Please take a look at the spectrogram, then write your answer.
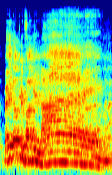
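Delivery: drawn-out mock complaint in a little voice; comic little voice from behind, stretched out. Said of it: "I hear this little voice go".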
